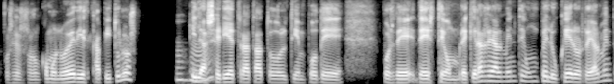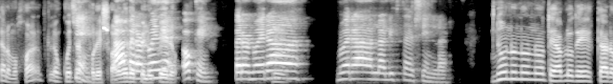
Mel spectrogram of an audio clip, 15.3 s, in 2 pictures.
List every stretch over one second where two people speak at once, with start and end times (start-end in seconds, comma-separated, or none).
8.6-9.9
